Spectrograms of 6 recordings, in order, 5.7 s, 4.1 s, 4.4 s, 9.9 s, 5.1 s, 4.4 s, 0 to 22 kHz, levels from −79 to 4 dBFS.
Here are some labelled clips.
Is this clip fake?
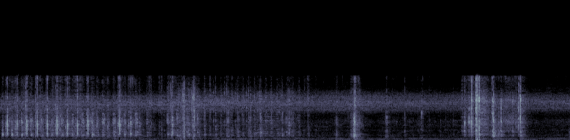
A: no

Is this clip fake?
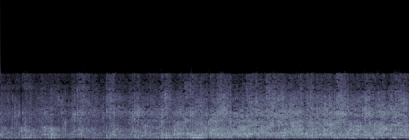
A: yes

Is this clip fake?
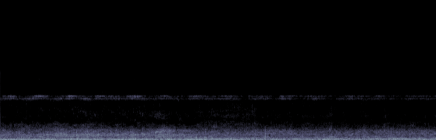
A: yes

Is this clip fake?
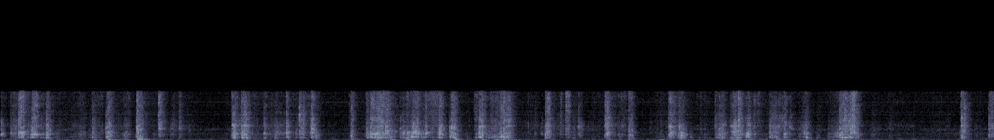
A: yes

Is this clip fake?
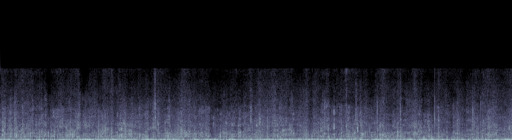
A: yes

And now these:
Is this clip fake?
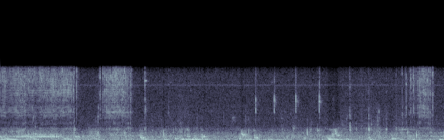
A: no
